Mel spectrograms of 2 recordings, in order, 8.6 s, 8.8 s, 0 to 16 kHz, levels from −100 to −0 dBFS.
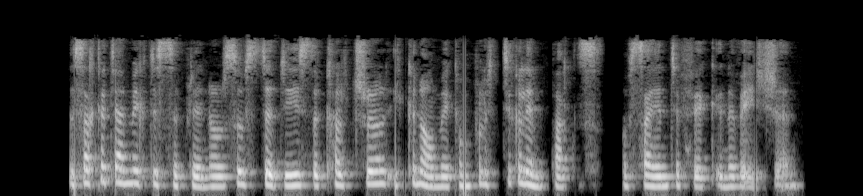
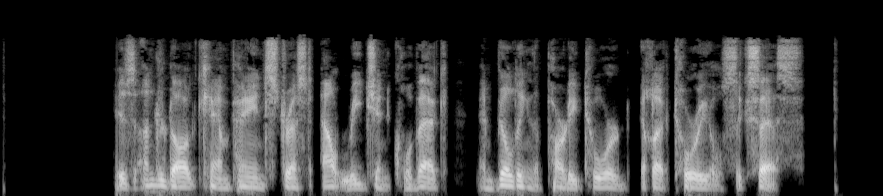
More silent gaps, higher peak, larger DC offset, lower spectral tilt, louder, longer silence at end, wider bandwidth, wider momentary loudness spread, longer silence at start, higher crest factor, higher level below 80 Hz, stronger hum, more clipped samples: second, 6.06-6.23 s vs 3.16-3.21 s, 4.67-4.77 s, 6.31-6.41 s; about the same, -2 dBFS vs -2 dBFS; neither; about the same, -5 dB/octave vs -4 dB/octave; about the same, -21 LUFS vs -22 LUFS; second, 0.6 s vs 0.8 s; about the same, 8 kHz vs 8 kHz; about the same, 10 LU vs 10 LU; second, 0.7 s vs 1.15 s; about the same, 18 dB vs 20 dB; about the same, -56 dBFS vs -60 dBFS; neither; neither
